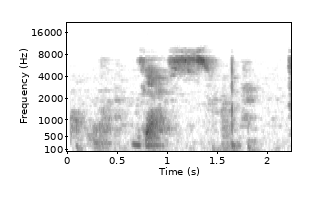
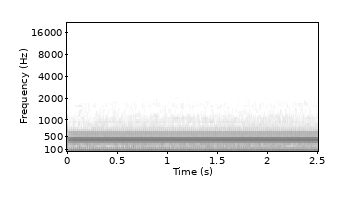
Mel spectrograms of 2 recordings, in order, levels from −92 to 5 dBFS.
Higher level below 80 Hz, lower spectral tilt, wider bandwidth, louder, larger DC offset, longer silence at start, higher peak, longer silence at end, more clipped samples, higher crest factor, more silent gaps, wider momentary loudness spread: second, -70 dBFS vs -52 dBFS; second, 0 dB/octave vs -9 dB/octave; first, 11 kHz vs 7.2 kHz; first, -28 LUFS vs -46 LUFS; neither; about the same, 0.05 s vs 0 s; first, -14 dBFS vs -38 dBFS; about the same, 0 s vs 0 s; neither; first, 20 dB vs 8 dB; neither; first, 23 LU vs 0 LU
